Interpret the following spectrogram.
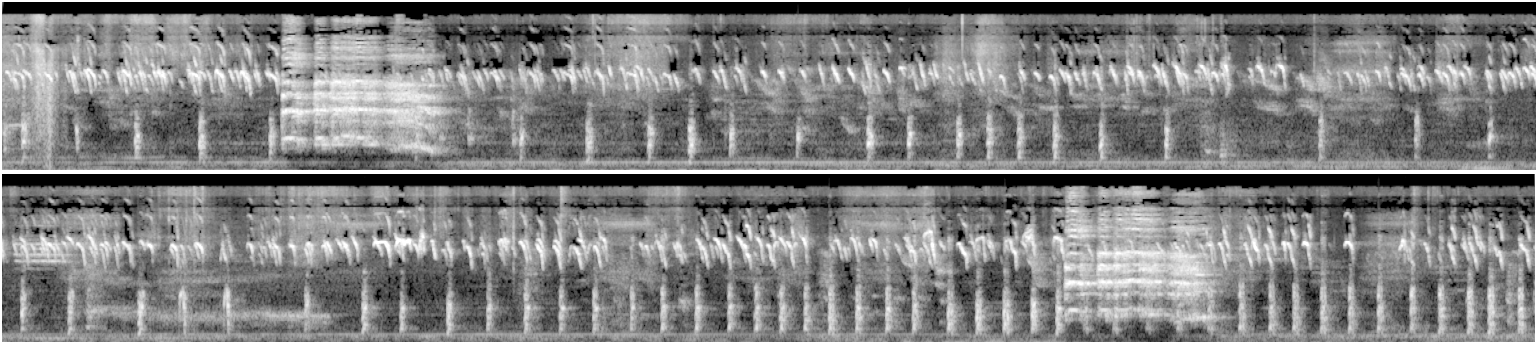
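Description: A brood of chicks peeping rapidly and without pause around their mother hen. Twice a longer, louder call cuts through, a rooster crowing: once about three seconds in and once near the end.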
